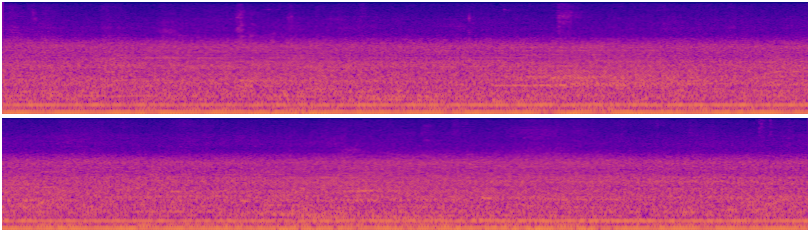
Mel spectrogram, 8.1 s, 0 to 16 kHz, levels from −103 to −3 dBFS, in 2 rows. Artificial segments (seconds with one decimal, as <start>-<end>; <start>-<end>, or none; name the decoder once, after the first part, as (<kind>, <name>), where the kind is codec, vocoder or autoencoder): 0.7-1.7 (vocoder, Vocos); 2.7-3.3; 5.4-7.1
